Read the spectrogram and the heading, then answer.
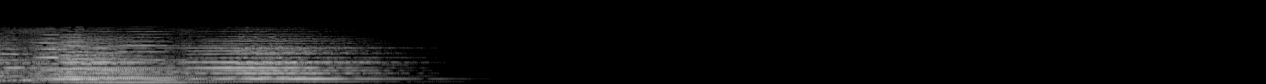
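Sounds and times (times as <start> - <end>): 
string quartet playing: 0.0 - 4.5.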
